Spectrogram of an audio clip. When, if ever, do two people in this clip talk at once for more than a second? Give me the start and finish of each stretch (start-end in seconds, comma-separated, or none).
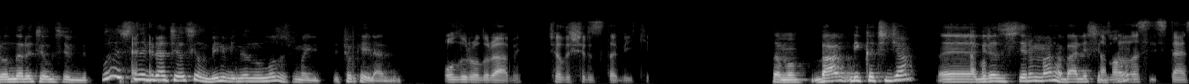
none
